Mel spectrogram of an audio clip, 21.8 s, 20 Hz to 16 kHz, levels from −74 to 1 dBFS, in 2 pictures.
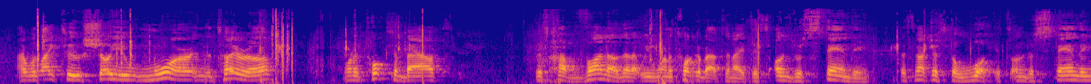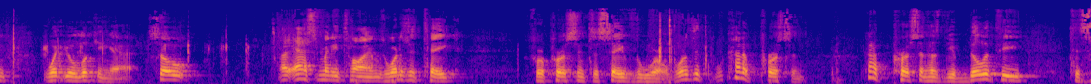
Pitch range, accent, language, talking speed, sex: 135-190 Hz, American, English, 185 wpm, male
